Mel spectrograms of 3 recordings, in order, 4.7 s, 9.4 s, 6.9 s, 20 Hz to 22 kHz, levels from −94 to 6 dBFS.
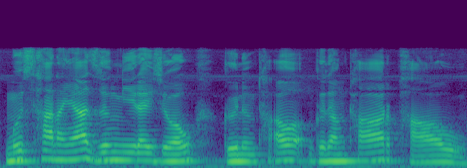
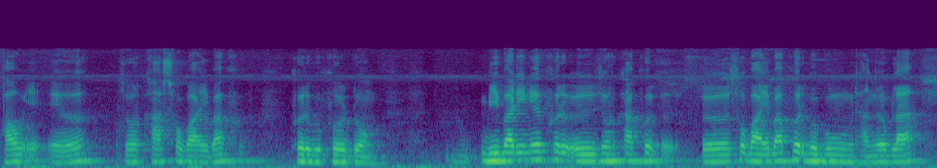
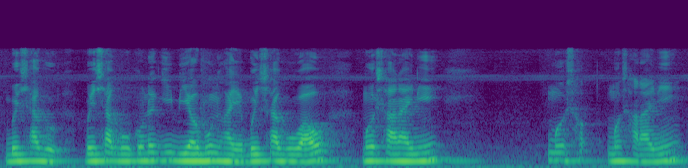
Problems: none marked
